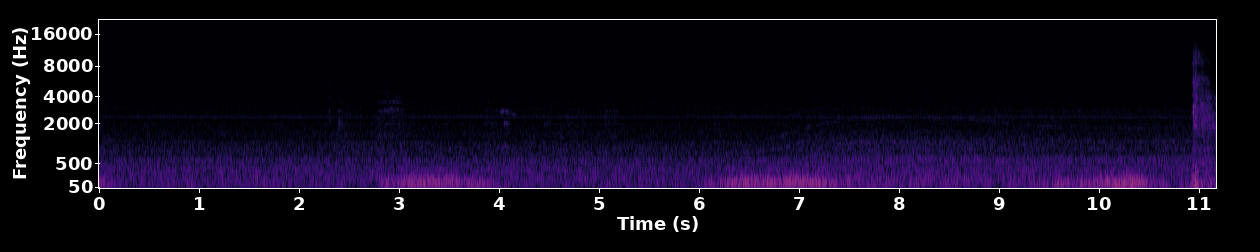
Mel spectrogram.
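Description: A Cessna 208B aircraft taxiing in Microsoft Flight Simulator at Pocatello, Idaho, a steady low engine drone that swells in a few slow waves, faint and alone without talk.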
